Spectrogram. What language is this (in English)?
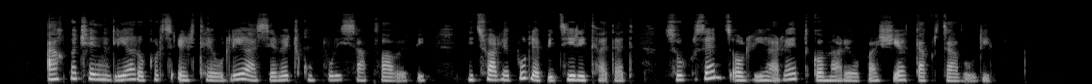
Georgian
